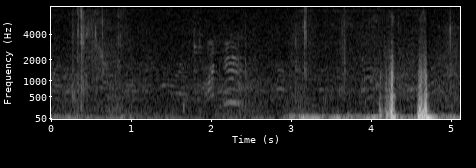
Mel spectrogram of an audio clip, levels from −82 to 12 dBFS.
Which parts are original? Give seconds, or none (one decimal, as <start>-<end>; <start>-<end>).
0.0-3.1; 4.6-5.1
